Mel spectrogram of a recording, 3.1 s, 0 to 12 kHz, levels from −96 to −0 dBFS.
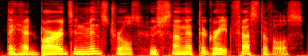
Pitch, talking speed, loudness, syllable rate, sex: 120 Hz, 215 wpm, -20 LUFS, 5.0 syllables/s, male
